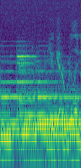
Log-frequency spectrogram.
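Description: Guitar chord fretted with light finger pressure, strings just touching the frets; a steady sustained chord rings loud and close with rich overtones throughout, no talking over it.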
